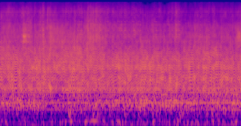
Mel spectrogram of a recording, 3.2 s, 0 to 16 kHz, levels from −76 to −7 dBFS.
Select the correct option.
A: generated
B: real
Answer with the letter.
A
